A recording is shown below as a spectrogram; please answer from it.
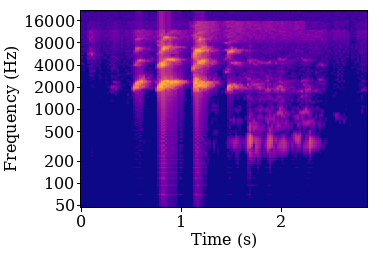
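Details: Daisy's 4-week-old Cavalier King Charles Spaniel puppies in an indoor pen give three loud high whistled squeals with bright overtones, then fall to a run of soft, lower grunting whimpers that fade out after about two seconds.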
